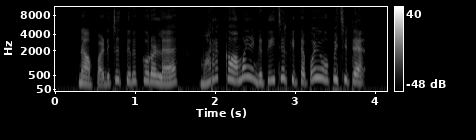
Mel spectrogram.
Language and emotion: Tamil, happy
